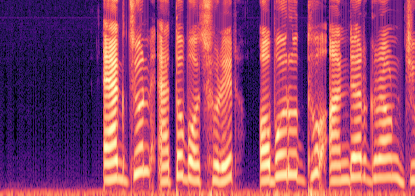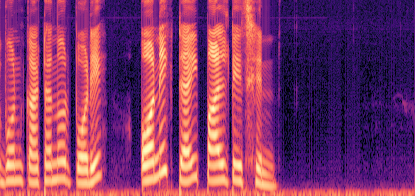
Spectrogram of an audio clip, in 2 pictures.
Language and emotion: Bengali, neutral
